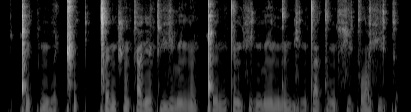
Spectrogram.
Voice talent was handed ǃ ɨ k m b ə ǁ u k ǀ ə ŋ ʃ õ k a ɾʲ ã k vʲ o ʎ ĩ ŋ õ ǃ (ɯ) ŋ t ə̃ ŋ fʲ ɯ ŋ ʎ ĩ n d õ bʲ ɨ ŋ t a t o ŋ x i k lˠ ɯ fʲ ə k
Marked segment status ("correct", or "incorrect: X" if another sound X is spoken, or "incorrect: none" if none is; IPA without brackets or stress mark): correct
